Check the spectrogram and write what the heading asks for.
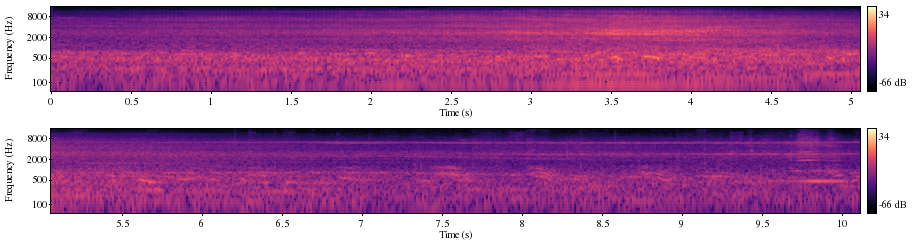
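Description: Street and traffic noise heard while riding an e-bike beneath an elevated rail line, swelling loudest about three to four seconds in with a low hum, then easing off as a thin high whine sets in for the second half.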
